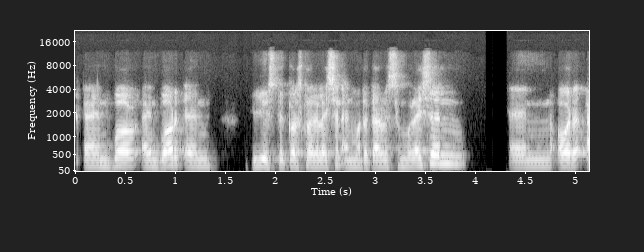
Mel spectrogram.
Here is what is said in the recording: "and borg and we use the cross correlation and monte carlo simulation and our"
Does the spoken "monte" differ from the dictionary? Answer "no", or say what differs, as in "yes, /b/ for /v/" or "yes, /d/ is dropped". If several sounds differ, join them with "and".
yes, /n/ is dropped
